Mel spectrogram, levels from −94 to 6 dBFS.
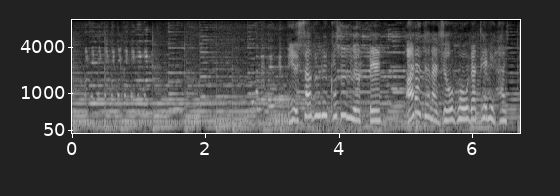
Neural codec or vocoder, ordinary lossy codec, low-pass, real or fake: codec, 16 kHz, 4 kbps, X-Codec, HuBERT features, trained on general audio; none; none; fake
